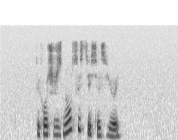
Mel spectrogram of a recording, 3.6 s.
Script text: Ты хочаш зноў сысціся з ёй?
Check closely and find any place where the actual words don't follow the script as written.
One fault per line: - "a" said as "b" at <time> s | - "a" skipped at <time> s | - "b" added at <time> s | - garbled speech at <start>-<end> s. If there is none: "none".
none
